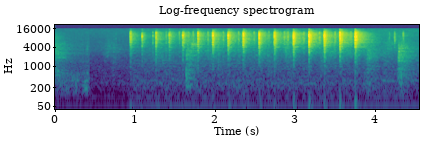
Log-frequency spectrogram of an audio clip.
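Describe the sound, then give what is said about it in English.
Tapioca and wheat starch, 300 of each, being sifted through a sieve: a steady run of about seventeen quick, light, bright taps and rattles, evenly paced over a few seconds, with no one speaking. “And we're just gonna sift it.”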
